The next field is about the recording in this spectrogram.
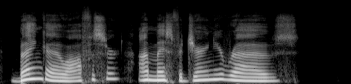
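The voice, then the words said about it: Believable put-on Southern accent. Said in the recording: “she said in a believable southern accent”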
